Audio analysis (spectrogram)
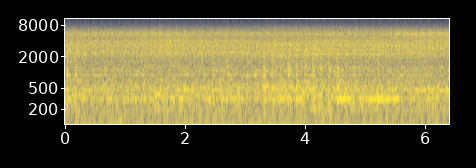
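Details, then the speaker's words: Camshaft end-play knock: a fast, even, dull light knock from the top end, about three to four per second, caused by the camshaft moving endwise. The fix is replacing the worn cover. "о слышите звук да то есть вот он непонятный глухой стук"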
